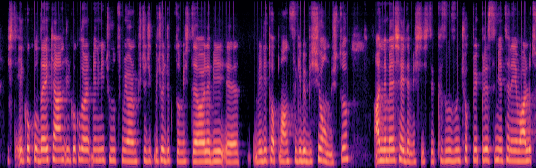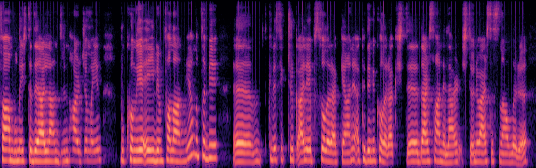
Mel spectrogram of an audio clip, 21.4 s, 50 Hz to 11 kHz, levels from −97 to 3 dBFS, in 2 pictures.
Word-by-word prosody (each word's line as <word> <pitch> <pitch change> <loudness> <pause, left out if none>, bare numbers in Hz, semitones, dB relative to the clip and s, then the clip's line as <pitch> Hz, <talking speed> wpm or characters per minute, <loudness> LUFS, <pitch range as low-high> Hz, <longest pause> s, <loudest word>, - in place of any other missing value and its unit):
İşte, 200 - -5
ilkokuldayken 210 0 +3
ilkokul 215 +1 -1
öğretmenimi 210 0 0
hiç 205 - -10
unutmuyorum. 195 -2 -1
Küçücük 195 +1 -6
bir 205 - -3
çocuktum, 195 -3 -2
işte, 185 0 +2
öyle 185 0 +5
bir, 190 - +2
eee, 175 0 +1 0.3
veli 200 -3 -1
toplantısı 190 -1 -1
gibi 195 -1 +2
bir 185 - -3
şey 215 +3 +1
olmuştu. 185 +5 -2 0.5
Anneme 205 +1 +4
şey 205 -2 +3
demişti, 185 0 -4
işte, 185 0 -7
"Kızınızın 200 0 -2
çok 215 +2 -5
büyük 210 0 -2
bir - - +1
resim 210 +1 +1
yeteneği 200 -1 0
var. 190 0 +6
Lütfen 205 -1 +2
bunu, 195 0 0
işte, 195 0 -1
değerlendirin, 190 0 +3
harcamayın. 200 0 -6 0.4
Bu 200 -1 -6
konuya 205 -1 +3
eğilin." 200 -1 +3
falan 195 -2 +1
diye. 270 +5 -2
Ama 310 -3 -3
tabii, 255 -3 -1 0.3
emm, 180 +1 +2 0.2
klasik 220 -1 -7
Türk 215 -2 -6
aile 185 +3 +1
yapısı 205 +2 -2
olarak, 185 -2 +1
yani, 180 +4 -3
akademik 200 0 -3
olarak, 170 -3 -1
işte, 185 +1 -1
dershaneler, 185 -2 -1
işte, 170 - -6
üniversite 180 0 -2
sınavları, 170 -1 -4
195 Hz, 155 wpm, -23 LUFS, 185-210 Hz, 0.5 s, var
